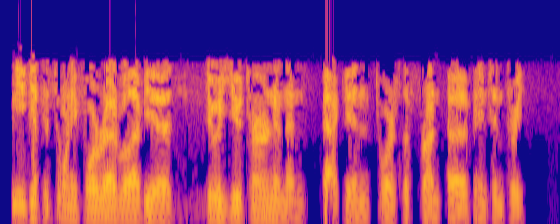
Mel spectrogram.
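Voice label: Incident Tactical 1, Scanner audio recording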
